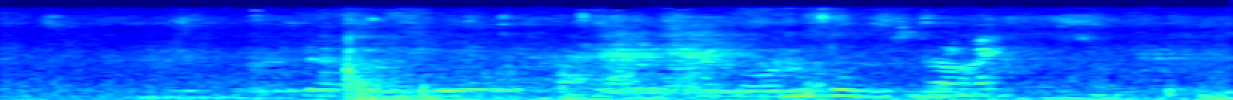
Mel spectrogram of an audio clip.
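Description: Two women talk quietly as they walk past close by.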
